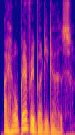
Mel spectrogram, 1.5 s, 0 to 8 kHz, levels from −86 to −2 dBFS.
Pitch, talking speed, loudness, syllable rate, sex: 105 Hz, 160 wpm, -18 LUFS, 6.3 syllables/s, male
